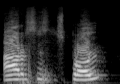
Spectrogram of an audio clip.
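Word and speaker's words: R. C. Sproul: a ese poderoso Salvador rc sproll o algunos lo pronuncian ars sproll dijo esto el infierno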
